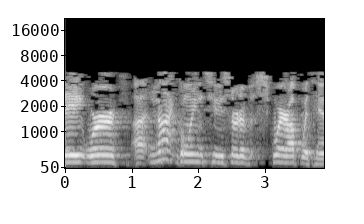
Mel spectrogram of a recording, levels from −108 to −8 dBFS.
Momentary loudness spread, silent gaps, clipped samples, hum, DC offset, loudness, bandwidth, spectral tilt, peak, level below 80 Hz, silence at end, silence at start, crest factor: 11 LU; none; under 0.1%; none; under 0.1%; -22 LUFS; 5.2 kHz; -5 dB/octave; -6 dBFS; under -90 dBFS; 0 s; 0 s; 16 dB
